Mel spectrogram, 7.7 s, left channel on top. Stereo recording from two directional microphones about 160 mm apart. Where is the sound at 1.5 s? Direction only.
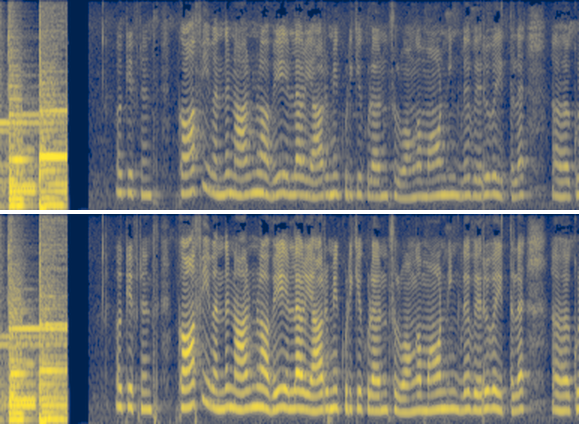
45° right (ahead or behind).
